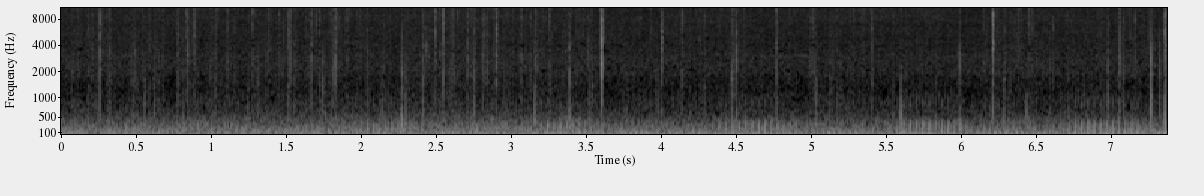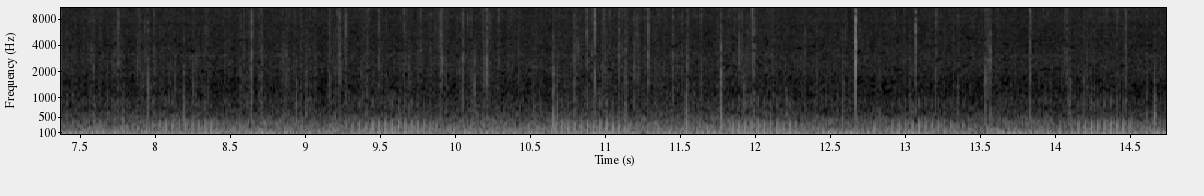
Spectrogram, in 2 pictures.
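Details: Low rumbling purr from a cat, rhythmic and unbroken, swelling with each breath, set against dense crackling and popping from a fireplace.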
